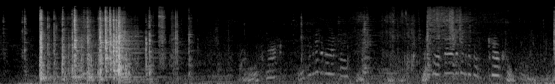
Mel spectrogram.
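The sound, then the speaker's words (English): Rattling clicks and squeaky mechanical chatter from an old reel-to-reel tape machine being cued up, with pinch roller sounds; a dense burst of clatter comes first, then lighter squeaks continue while a voice talks. “cues up an old reel.”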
